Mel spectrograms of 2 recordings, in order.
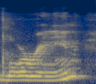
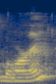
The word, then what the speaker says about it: Laureen: Of course, we're working to increase that, and happened to meet Laureen, who, of course, like everyone, mispronounced as Lauren, but she got me corrected, so I keep it straight, and said, "Hey, where do you work?"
